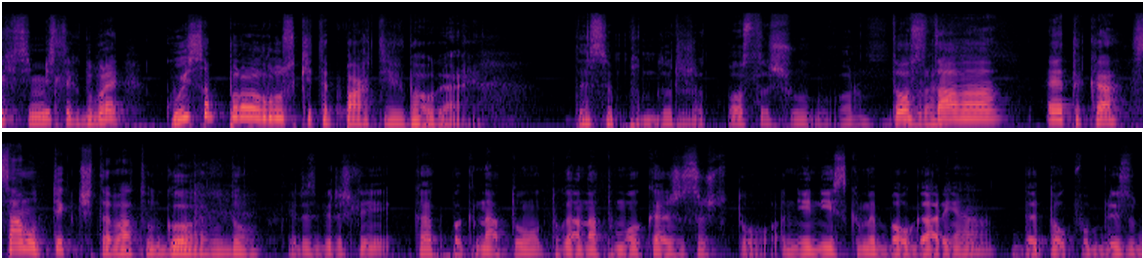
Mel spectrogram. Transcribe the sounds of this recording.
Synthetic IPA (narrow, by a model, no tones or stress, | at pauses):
xi̥simislʲɛxd̪obɾɛ | koisəpɾɔɾuskit̪ɛpaɾt̪iːvbɐ̰lˠɡa̰ɾḭjə | t̪ɛsɛpod̪ːəɾʒət̪̚pɔslɛʃɛʊɡovɔɾimt̪ɔst̪avə | ɛt̪ɐkasamot̪ikt͡ʃɛ̥t̪ɛβat̪od̪ɡɔɾɛd̪od̪ɔlˠt̪iɾəzbiɾəʃlḭkak̚pəknat̪ot̪oɡanat̪omɔɡd̪ɐkaʒɛsɤʃt̪o̥t̪o̰niɛnɛiskəmɛbɐlˠɡaɾijəd̪ɐɛt̪ɔlˠkʊvɐblizo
